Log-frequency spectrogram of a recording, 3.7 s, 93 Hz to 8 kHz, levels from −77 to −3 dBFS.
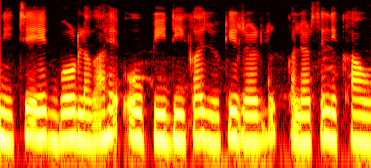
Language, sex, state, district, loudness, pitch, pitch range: Hindi, female, Uttar Pradesh, Lucknow, -14 LUFS, 195 Hz, 190-205 Hz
